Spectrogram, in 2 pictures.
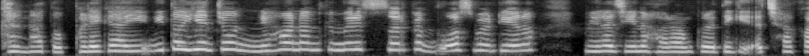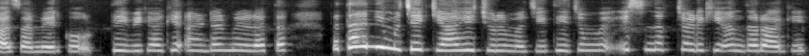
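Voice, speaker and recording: A woman puts on a chatty young junior colleague in a spoken love story. She grumbles to herself in a high, warm voice, recorded dry and close. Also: moderate pace, dry recording, close to an everyday voice. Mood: grumbling.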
